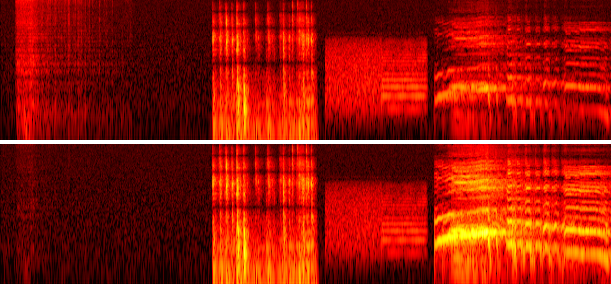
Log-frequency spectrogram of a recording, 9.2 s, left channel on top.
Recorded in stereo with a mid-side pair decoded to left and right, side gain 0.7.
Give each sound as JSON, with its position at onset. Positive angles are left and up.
{"t": 0.2, "sound": "a hiss", "azimuth_deg": 65}
{"t": 3.2, "sound": "typing on a keyboard", "azimuth_deg": -25}
{"t": 4.9, "sound": "a buzzer", "azimuth_deg": 10}
{"t": 6.5, "sound": "laughter", "azimuth_deg": -65}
